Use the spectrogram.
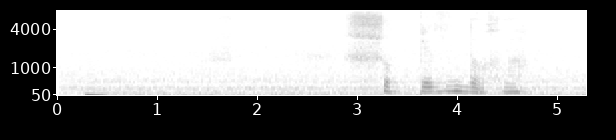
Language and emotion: Russian, angry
